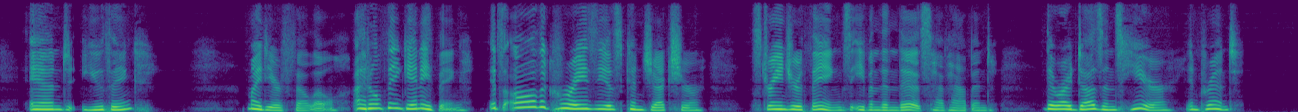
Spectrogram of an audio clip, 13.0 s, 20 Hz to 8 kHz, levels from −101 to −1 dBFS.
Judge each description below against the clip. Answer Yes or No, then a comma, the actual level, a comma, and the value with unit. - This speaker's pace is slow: Yes, slow, 125 wpm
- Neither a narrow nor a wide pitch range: No, wide, 6.3 semitones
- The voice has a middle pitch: No, high, 230 Hz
